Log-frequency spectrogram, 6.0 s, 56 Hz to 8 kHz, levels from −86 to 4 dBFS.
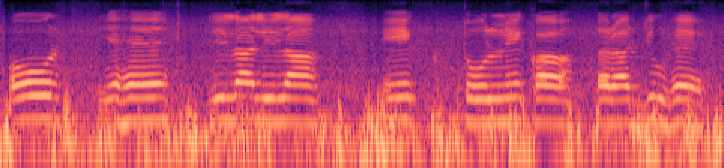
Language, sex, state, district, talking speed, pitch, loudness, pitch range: Hindi, female, Haryana, Jhajjar, 90 wpm, 215 Hz, -13 LUFS, 200-220 Hz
